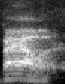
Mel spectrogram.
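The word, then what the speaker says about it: Bálor: It is not like the university. It's not Balor. I know. There's no Y, anyways. I know. That's what I'm saying. And with an accent on the A, Yeah. That. So you're wrong for many reasons. I always want to say Balor though, like Balor. It's Balor. Yeah. Like Valor.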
